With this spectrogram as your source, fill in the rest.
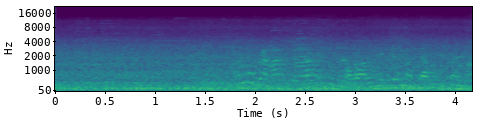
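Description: Women chat nearby.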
